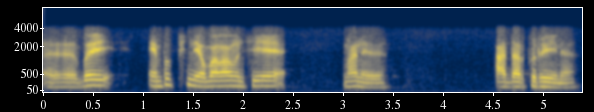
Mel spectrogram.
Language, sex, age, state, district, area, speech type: Bodo, male, 18-30, Assam, Baksa, rural, conversation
